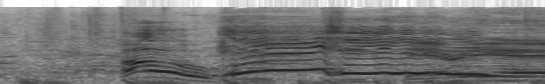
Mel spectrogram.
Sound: cheering

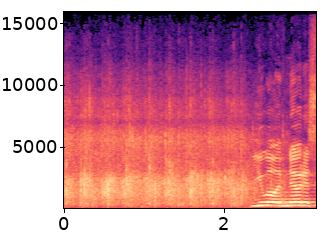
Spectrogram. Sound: applause

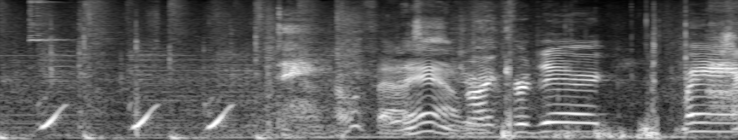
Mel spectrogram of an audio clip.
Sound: whispers

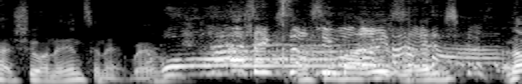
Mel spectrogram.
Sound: yelling

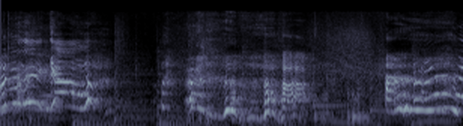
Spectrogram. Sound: laughs

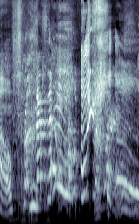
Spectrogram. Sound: baby squeals

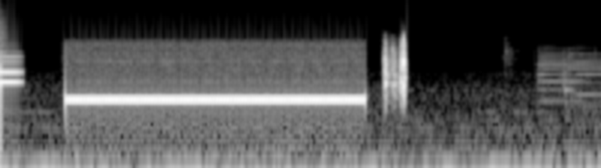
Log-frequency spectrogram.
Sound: phone ringing

